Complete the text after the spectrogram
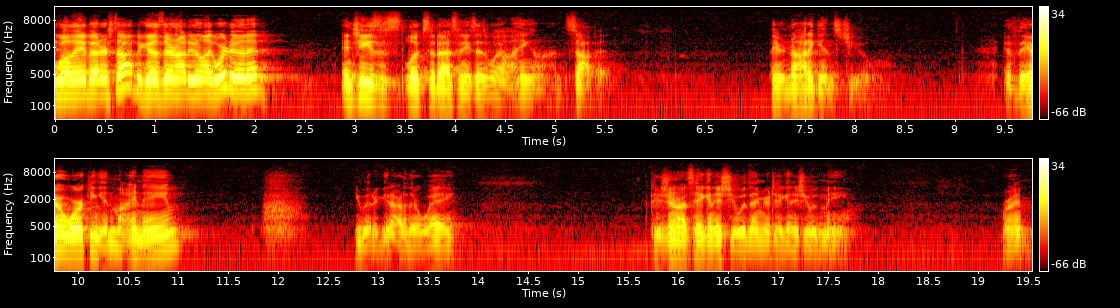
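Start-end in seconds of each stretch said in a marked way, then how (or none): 0.0-2.2 higher, louder, mock indignation; smug church voice. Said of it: "And we think". 4.3-17.7 softer, calm, firm correction; Jesus quietly setting them straight; gentle Jesus. Acted. Jesus voiced in sermon.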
